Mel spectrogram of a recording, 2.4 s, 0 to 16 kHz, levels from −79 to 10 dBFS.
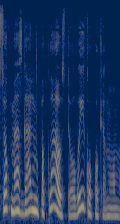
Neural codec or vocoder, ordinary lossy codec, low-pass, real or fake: autoencoder, 48 kHz, 32 numbers a frame, DAC-VAE, trained on Japanese speech; MP3, 64 kbps; 14.4 kHz; fake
